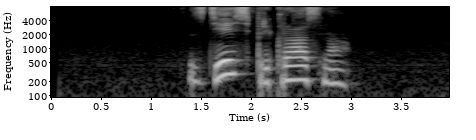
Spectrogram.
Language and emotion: Russian, neutral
